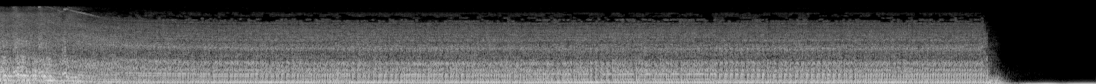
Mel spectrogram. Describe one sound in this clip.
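A racing car engine idles with a steady low hum, then cuts off.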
